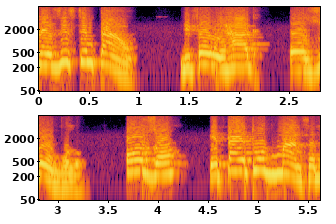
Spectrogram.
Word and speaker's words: Ozubulu: The Igbo in Council of Ozubulu explained that The name of their town is pronounced as Ozubulu from Oza Ubulu, and certainly not meaning another Ubulu, as often misinterpreted.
